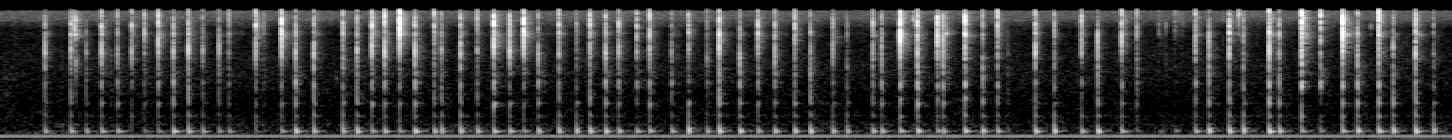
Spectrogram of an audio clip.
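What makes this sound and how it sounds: A small pink plastic Body Fantasies perfume spray bottle with liquid inside is held close and rapidly tapped with fingernails. The taps come as a fast, continuous run of short, dry clicks with a hollow plastic tone, over a steady low hum.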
